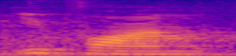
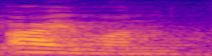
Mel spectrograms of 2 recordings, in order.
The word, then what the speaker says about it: Иван: А вообще стараются говорить правильно, произносить имя Иван. Когда он только пришел, ну, было же написано Иван, да, и все читали Айван. И он первое время был Айван.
